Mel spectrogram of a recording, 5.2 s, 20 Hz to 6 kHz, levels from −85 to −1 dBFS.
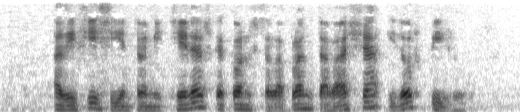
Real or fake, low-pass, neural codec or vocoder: real; 5.4 kHz; none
